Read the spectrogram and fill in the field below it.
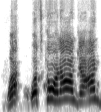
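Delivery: scared regular. Retold or imitated. Terrified customers asking the clerk what happens, high scared squeak. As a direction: squeak it out like a nervous onlooker. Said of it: "So they're like".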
